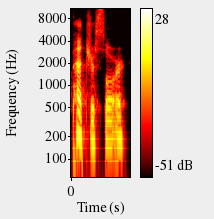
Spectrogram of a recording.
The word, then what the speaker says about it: pterosaur: That was my weirdness. Pterosaur. Sorry, I just have to pronounce every letter in a word. – I mean, it doesn't make sense for there to be an invisible P, so.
